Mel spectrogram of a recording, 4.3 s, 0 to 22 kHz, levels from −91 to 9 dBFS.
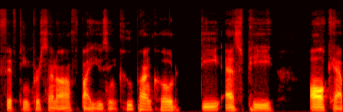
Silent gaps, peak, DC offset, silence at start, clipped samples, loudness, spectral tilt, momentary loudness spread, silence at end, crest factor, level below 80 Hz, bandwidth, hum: none; -8 dBFS; under 0.1%; 0 s; under 0.1%; -31 LUFS; -6.5 dB/octave; 15 LU; 0 s; 22 dB; -58 dBFS; 15.5 kHz; none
